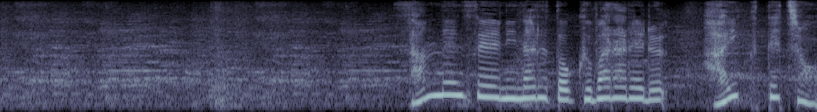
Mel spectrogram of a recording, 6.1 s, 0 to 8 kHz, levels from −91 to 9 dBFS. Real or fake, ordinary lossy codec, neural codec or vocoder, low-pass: real; none; none; none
